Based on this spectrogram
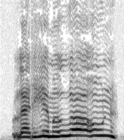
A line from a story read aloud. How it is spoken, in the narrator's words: moaned the voice of little Blaine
